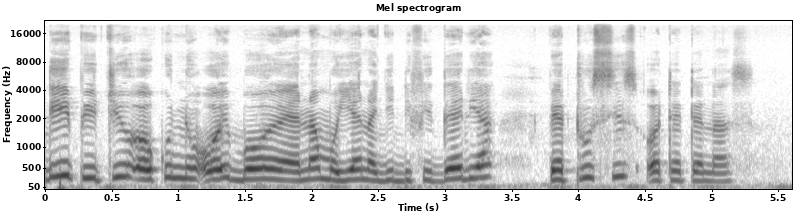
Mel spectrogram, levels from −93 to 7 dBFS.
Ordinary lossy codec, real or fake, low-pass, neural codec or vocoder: none; fake; 19.8 kHz; vocoder, 44.1 kHz, 128 mel bands every 512 samples, BigVGAN v2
